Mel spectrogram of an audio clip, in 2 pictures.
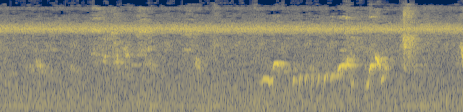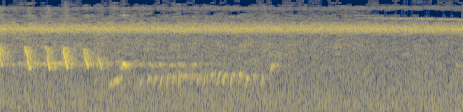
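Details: Magpie-robin heard in a forest, with scattered whistles, then a quick series of clipped repeated notes and a short trill, all under a constant shrill insect hum.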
